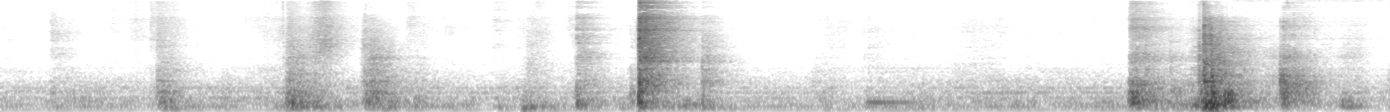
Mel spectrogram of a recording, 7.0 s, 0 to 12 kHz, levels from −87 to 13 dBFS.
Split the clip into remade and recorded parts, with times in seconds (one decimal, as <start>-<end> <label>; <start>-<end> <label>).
0.0-6.1 recorded; 6.1-7.0 remade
